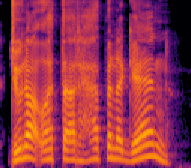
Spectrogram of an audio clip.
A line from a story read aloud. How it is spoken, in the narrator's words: As Olo shouts out to you all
